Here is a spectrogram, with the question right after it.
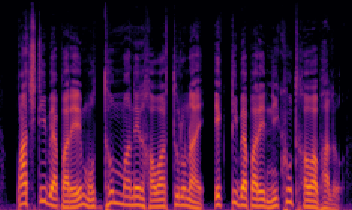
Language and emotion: Bengali, neutral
